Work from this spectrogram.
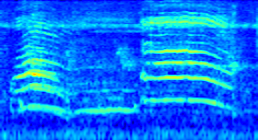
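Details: Hungry kittens at breakfast time: two drawn-out harmonic meows, the first sliding downward, the second longer and level before falling, over a low background hum.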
